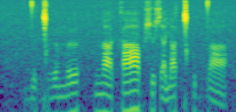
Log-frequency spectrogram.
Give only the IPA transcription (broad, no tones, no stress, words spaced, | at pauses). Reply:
d̪əɡ͡ǀɵːmɵ | na kaːb ɕɔɕaja ǀʰubd̪a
